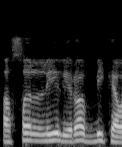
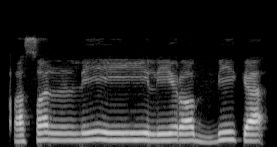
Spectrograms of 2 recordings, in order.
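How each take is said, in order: First: The vowel of "li" is short. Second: The vowel of "li" is drawn out long. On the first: The speaker calls it right. "Harusnya dibaca pendek" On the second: The speaker calls it wrong. "banyak orang yang baca fasholli, li-nya panjang"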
